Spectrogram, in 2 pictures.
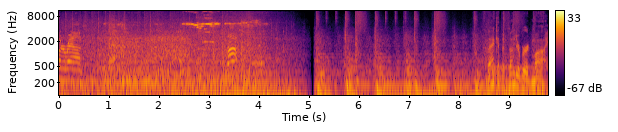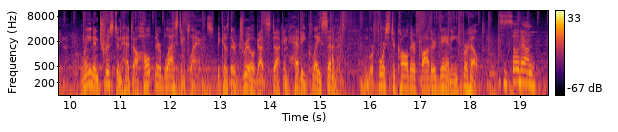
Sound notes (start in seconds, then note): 0.8 squealing sound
